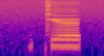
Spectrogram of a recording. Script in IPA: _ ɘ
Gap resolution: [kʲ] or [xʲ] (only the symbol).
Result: kʲ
